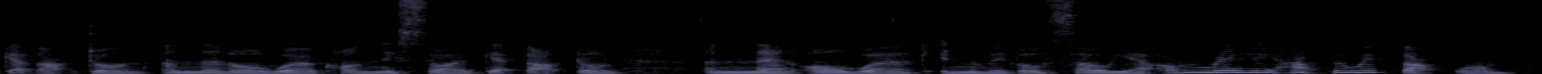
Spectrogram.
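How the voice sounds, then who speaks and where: A woman with a slightly croaky voice, chatting in a rambling way about her cross-stitch progress at home. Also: mid-range voice, poor audio. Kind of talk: casual chat showing craft progress. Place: at home at a table.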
